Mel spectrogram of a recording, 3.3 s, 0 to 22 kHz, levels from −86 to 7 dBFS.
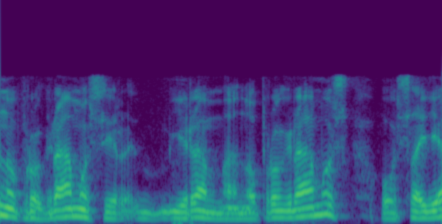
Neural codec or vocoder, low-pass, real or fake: none; 5.4 kHz; real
